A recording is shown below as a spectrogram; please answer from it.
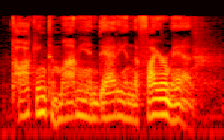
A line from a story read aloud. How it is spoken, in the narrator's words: came from the whispered voice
